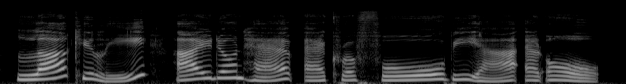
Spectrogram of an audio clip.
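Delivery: very slow, careful, word-by-word read-aloud. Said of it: "느린 속도 발음 듣고 천천히 따라해".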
